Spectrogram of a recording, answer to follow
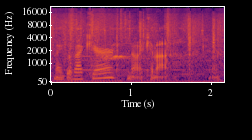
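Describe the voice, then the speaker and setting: A gameplay streamer with a lowish, gravelly voice talks fast, casually rambling through her thoughts and letting the odd mild swear slip. Game music and sound effects run behind her.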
